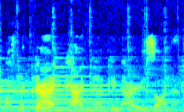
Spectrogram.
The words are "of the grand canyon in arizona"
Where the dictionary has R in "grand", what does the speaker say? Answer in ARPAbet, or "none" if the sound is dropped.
R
